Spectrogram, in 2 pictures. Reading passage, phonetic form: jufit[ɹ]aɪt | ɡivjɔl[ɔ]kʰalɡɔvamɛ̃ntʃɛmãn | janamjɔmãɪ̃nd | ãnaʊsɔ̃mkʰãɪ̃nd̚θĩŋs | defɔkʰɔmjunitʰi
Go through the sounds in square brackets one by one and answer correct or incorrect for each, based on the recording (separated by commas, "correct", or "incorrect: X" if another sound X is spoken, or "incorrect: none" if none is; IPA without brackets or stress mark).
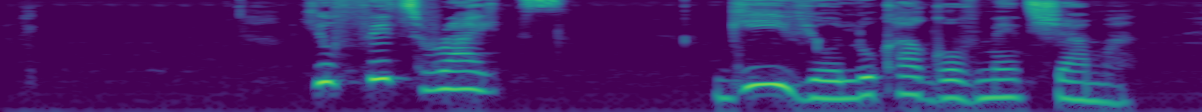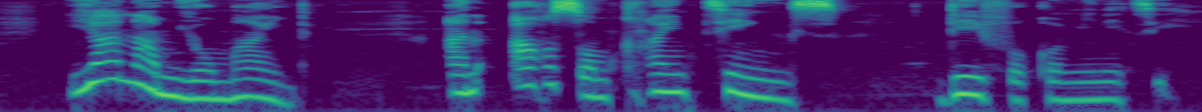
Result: correct, incorrect: o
